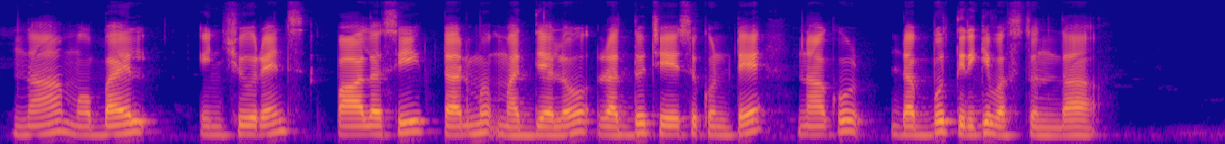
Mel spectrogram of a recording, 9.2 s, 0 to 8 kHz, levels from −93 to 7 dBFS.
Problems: none marked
